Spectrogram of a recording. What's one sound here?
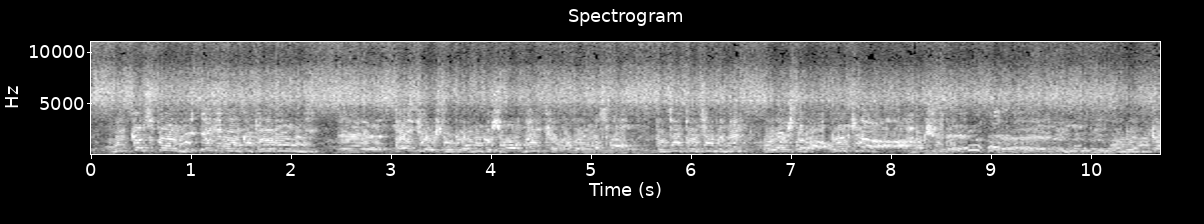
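A group of men chant loudly together in unison.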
